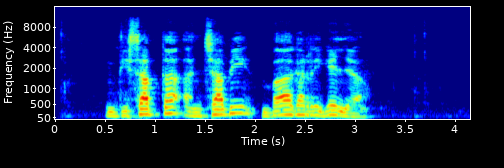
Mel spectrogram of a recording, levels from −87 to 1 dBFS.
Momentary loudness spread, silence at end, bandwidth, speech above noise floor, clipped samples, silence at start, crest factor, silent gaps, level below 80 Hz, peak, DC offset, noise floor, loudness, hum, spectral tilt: 16 LU; 1.05 s; 10.5 kHz; 48 dB; under 0.1%; 0.5 s; 20 dB; none; -60 dBFS; -4 dBFS; under 0.1%; -70 dBFS; -22 LUFS; none; -6 dB/octave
